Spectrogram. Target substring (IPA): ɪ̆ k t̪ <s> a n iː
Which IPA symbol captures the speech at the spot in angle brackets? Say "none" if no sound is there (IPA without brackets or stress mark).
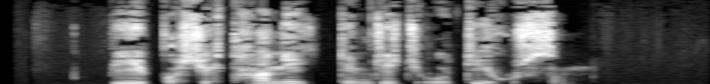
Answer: χ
